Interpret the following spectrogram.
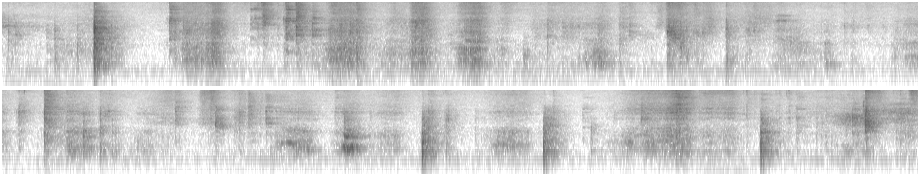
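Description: Hot & Hotter hooded hair dryer's plastic hood and metal stand pole being raised and adjusted by hand: scattered clicks, knocks and rattles, the sharpest about a second in and near the end.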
